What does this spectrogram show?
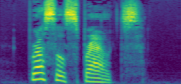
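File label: "brussels sprouts", English, British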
